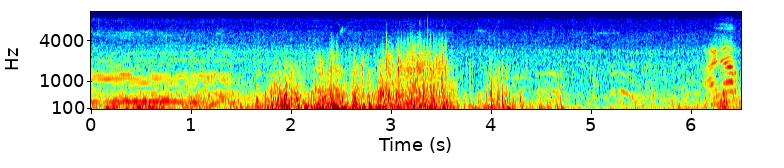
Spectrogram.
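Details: Cattle unloading from a long truck: a low, steady moo with layered overtones fills the first second, then a rough rumble of engine noise, voices and clapping takes over.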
